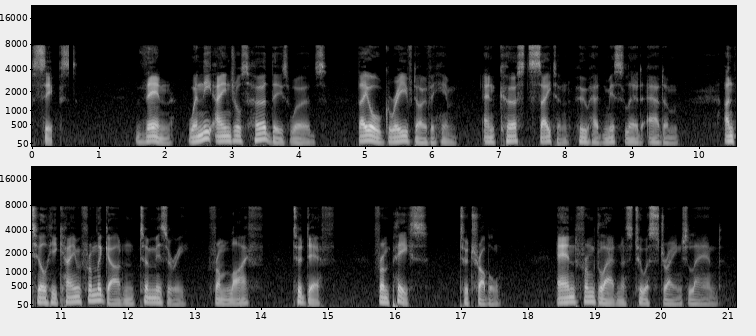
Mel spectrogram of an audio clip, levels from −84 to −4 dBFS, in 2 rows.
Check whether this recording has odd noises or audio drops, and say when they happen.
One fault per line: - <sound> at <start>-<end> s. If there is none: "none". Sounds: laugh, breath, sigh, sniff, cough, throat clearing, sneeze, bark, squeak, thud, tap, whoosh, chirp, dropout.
- dropout at 0.5-0.6 s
